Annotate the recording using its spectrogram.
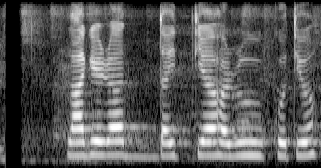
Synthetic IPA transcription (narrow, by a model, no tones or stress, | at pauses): laɡeɾʌd̪ʌjt̪jʌɦʌɾukot̪ʰijo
